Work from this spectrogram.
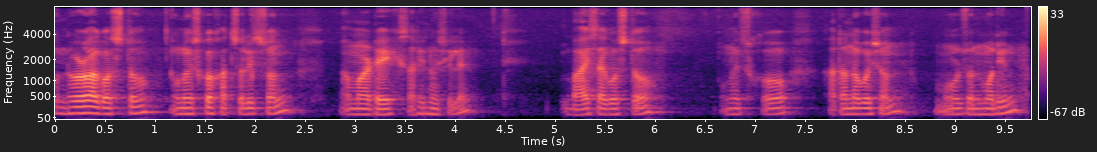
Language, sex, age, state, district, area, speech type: Assamese, male, 18-30, Assam, Sonitpur, rural, spontaneous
